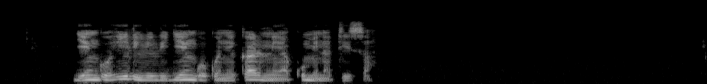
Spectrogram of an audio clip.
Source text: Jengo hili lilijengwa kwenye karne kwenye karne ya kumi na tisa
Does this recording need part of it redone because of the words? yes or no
yes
